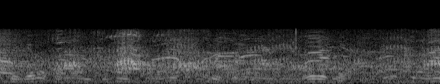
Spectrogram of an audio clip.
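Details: Sandhill crane stopover flock at Jasper-Pulaski State Fish and Game Preserve, Indiana, gathering in a field at dusk before roosting; overlapping rattling calls with individual upslurred notes standing out, and faint murmur of people.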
